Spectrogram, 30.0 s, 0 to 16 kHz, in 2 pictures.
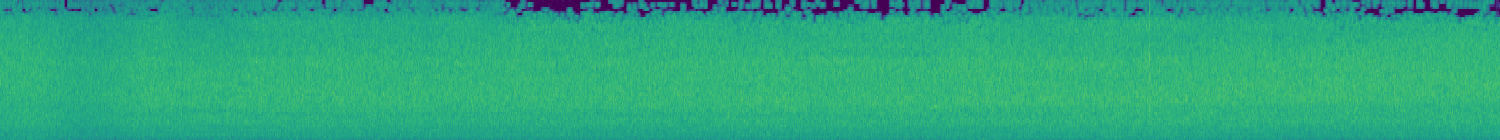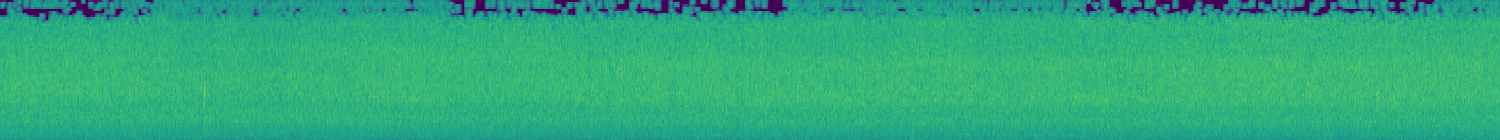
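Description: Four-tier, 40 m waterfall pouring into a rocky pool: a steady, even rush of falling water.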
